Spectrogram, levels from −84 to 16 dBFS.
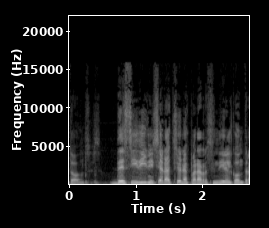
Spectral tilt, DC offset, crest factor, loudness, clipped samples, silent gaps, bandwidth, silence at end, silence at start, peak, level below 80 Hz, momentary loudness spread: -4.5 dB/octave; under 0.1%; 18 dB; -22 LUFS; under 0.1%; none; 16 kHz; 0 s; 0 s; -6 dBFS; -62 dBFS; 11 LU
